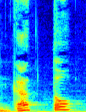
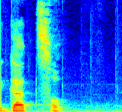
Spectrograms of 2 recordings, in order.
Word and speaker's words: gato: So I said el gato curioso. I did not say gato. Gato. To. Your tongue is doing more of the work.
